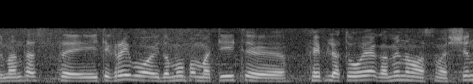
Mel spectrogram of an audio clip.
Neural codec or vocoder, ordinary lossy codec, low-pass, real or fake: none; AAC, 32 kbps; 5.4 kHz; real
